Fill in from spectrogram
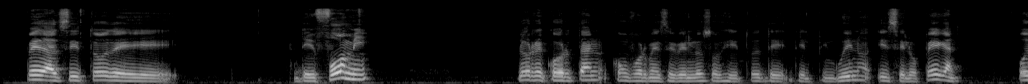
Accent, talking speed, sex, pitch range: American, 110 wpm, female, 135-170 Hz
